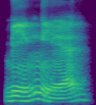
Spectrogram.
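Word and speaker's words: 明年: 2 หมิง เนอ เอียน เนียน เสียง 2 เหนน หมิง เหนียน นะ ครับ คล้าย ๆ หมิง เทียน เลย เนาะ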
